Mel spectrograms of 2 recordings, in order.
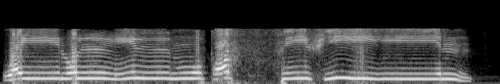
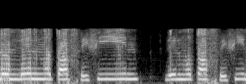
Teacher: وكذلك اذا كانت مشددة ويل للمطففين بيان شدتها لان دي من اخطاء اللي بتظهر في اثناء قراءتنا البعض يقرأها ويل للمطففين للمطففين كأنها فاء واحدة مع انها فاء متكررة اكثر من مرة · Shown in: first take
